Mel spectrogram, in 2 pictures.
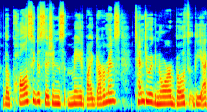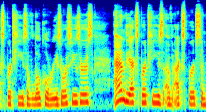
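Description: Low-voiced woman, blunt and sweary. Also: darkish tone. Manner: blunt, frequent swearing, sarcastic asides. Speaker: video essayist. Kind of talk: casual spoken video essay.

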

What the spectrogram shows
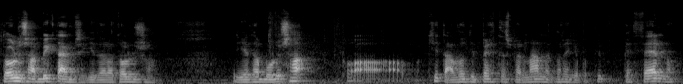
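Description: A man giving live gameplay commentary as a streamer, chatting to viewers and bursting into loud exclamations. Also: medium pitch, big pitch swings, slight background noise. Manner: chatty, addresses viewers directly.

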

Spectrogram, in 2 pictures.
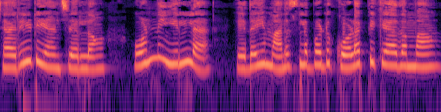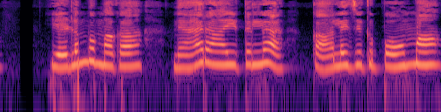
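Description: A woman's voice: very high-pitched, normal speed, no echo, studio quality. A woman voicing a loving, protective old grandmother in a cartoon, coaxing and scolding by turns. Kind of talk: cartoon voice acting.

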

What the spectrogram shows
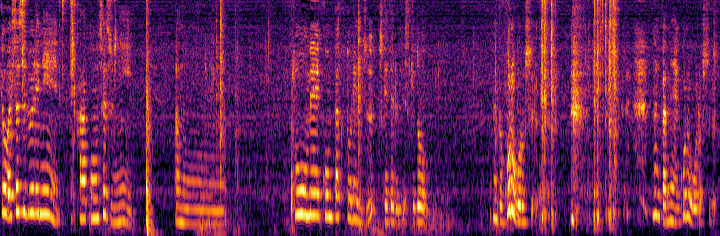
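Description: A young woman with a soft Kansai accent chatting casually on a livestream, reading out and answering viewer comments. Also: on the high side, lively intonation, unhurried, long pauses, noisy background. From Kansai region of Japan. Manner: soft, bubbly, chatty with frequent laughs. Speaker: livestream host. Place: room lit by daylight.

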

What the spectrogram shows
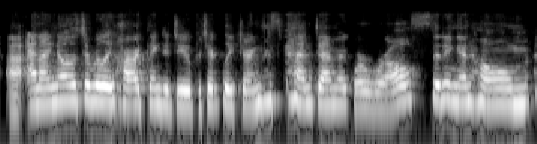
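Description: A woman's voice: a little high, steady tone, fast, a little mellow. A middle-aged woman giving an informal webinar lecture as a nurse, with slightly slurred, slushy s sounds from braces. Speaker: registered nurse presenting a health webinar. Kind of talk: informal lecture over slides. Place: indoor room, video call.

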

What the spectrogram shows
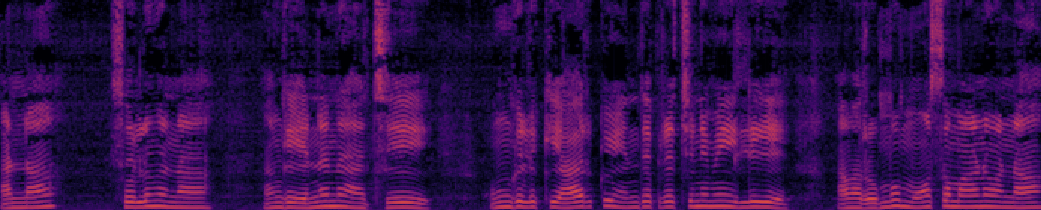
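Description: A woman's voice: high voice, fairly even intonation, a little slow, pauses often, a little mellow. A woman voicing an anxious, tearful young wife and sister in a cartoon, talking in a pleading way.

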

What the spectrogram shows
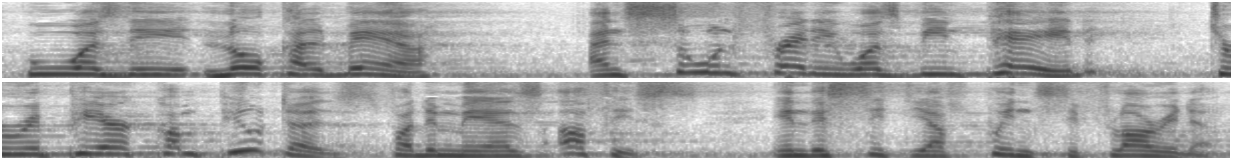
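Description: A middle-aged man at a podium formally introducing a commencement speaker, reading a prepared script in a measured, sing-song delivery. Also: sits high. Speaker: university president introducing the speaker. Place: large hall, speaking at a podium. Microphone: podium microphone. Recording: hall reverb with faint ambience.

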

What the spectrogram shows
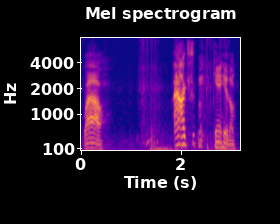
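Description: A man's voice: mid-range voice, very animated, slow, bright, forceful tone. A young man giving exasperated, profane live commentary on his own gameplay. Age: young adult. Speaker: gaming streamer. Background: game music.

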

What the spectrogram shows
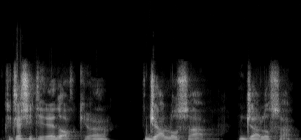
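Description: A man's voice: on the low side, expressive, moderate pace, husky. A man giving casual, joking commentary while playing a video game, reading its dialogue aloud. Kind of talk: casual let's-play commentary.

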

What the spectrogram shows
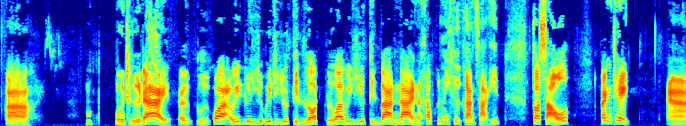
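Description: This Thai man's voice is a little high and a bit bright. He casually demonstrates a product by hand, going step by step and often repeating himself with polite particles.

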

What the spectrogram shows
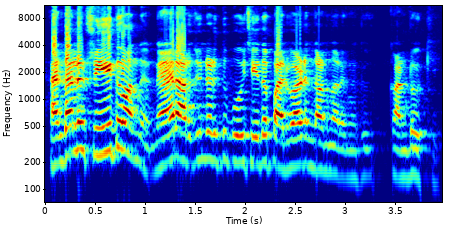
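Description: Rapid-fire chatty male commentator. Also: high-pitched, big pitch swings, background noise. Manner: chatty, addresses viewers as kids. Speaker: show commentator. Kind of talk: casual recap commentary.

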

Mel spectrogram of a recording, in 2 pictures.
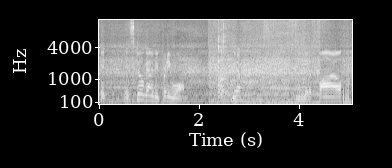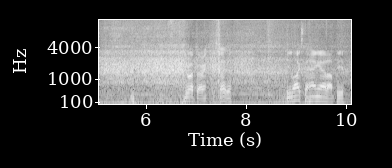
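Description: A man's voice: mid-range voice, slow, long pauses, very noisy. A man in his fifties with an Australian accent, chatting casually as he demonstrates a woodworking job in his home workshop on a lapel mic. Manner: chatty, relaxed, with laughs and Aussie slang. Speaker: woodworking channel host.

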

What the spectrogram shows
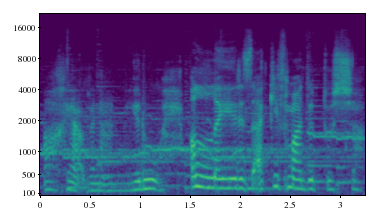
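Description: An actress plays a devout wife with a Levantine Arabic accent, full of warm blessings. Her voice is low for a woman and quick. Loud music runs underneath. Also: natural voice. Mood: affectionate. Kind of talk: radio-style drama acting.

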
